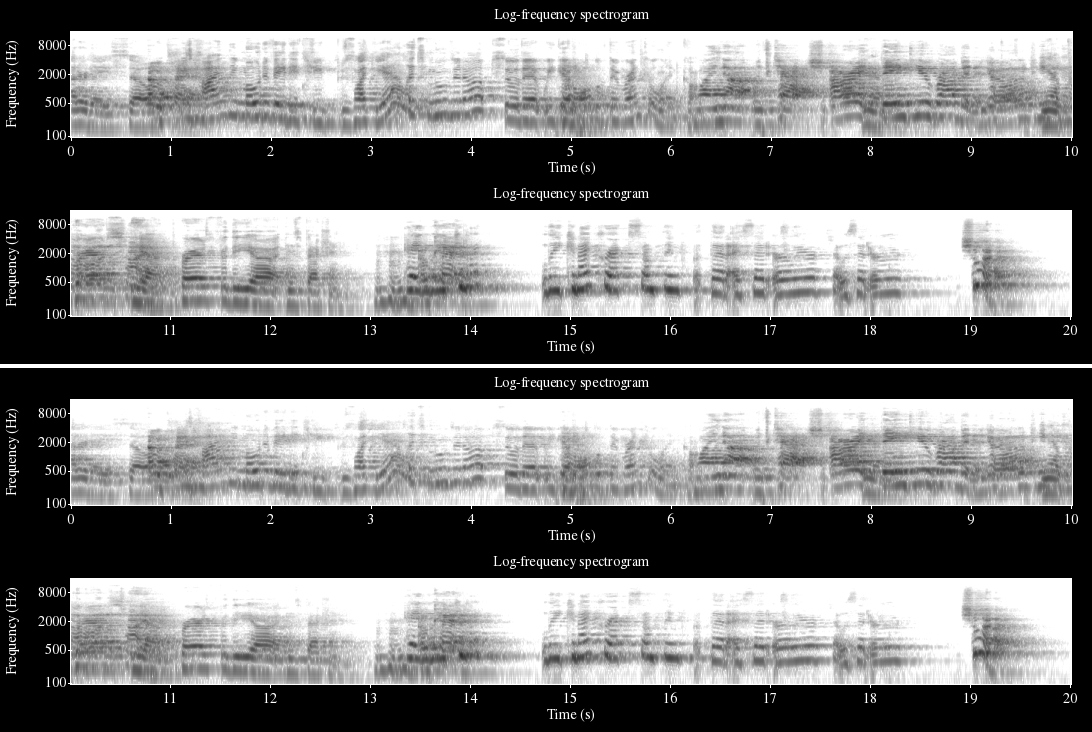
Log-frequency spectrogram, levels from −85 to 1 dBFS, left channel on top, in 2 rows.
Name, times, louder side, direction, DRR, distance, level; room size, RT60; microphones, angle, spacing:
voice 1, 0.0-6.3 7.9-8.2 9.7-12.7 13.1-13.4, left 3 dB, 70° left, 2 dB, 1.9 m, -34 dB
voice 2, 0.8-1.3 4.9-5.1 6.2-10.8 13.5-13.9 18.9-19.3, equal, 5° right, -2 dB, 3.0 m, -30 dB
voice 3, 13.4-14.0 14.7-18.3, left 3 dB, 20° left, 5 dB, 0.5 m, -31 dB
23.5 x 18.5 x 3.2 m, 0.90 s
head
